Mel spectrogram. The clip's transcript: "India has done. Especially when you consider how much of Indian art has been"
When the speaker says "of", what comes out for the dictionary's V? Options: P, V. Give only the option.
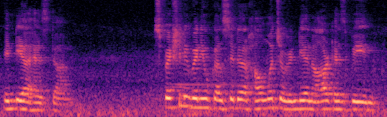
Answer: V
